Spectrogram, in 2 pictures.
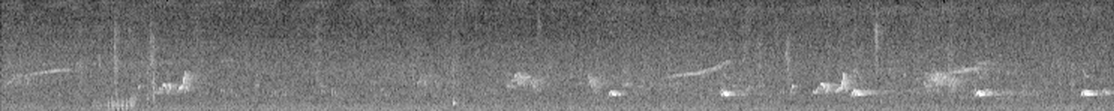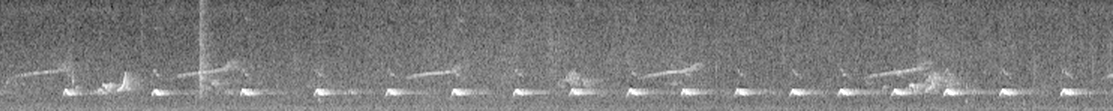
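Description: Birds calling over a steady background hiss. A short mid-pitched note starts about eight seconds in, sparse at first, then repeats steadily at about three every two seconds and grows louder. A higher rising chirp comes every few seconds.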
